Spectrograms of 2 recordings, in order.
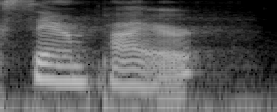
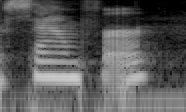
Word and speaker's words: samphire: Their signature gin's name, which is Mermaid Gin, is inspired by a local rock samphire, which I'm saying it wrong. It's not samphire, samphire, which is also known as sea fennel.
